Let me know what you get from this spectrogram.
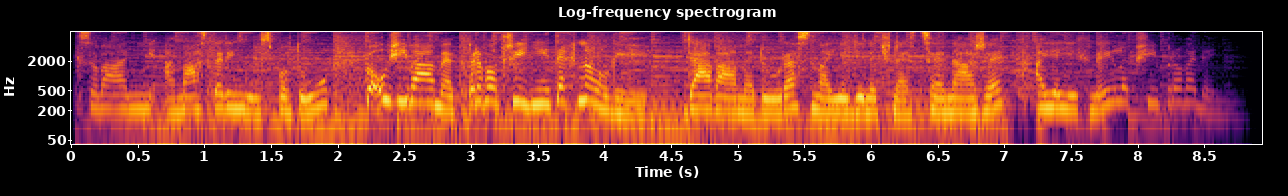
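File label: Czech, female, e-learning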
